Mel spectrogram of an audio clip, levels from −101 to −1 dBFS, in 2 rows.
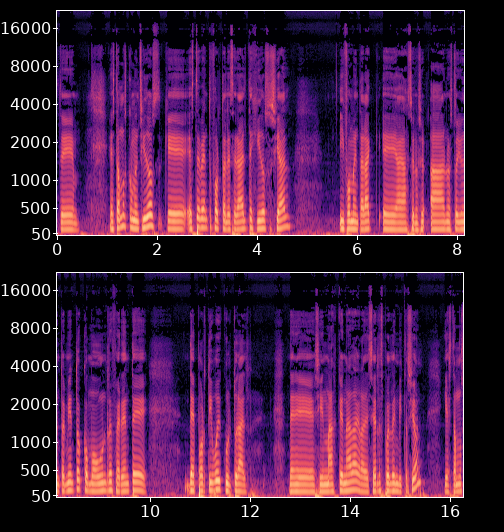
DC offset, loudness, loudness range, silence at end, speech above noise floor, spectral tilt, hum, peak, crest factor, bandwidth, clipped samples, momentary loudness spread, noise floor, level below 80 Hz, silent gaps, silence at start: under 0.1%; -20 LUFS; 2 LU; 0 s; 19 dB; -7.5 dB/octave; none; -2 dBFS; 18 dB; 12.5 kHz; under 0.1%; 9 LU; -38 dBFS; -32 dBFS; none; 0 s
